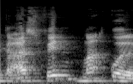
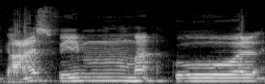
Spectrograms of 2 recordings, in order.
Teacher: tanwinnya ini tidak dibaca ka'asfin ma'kul, tapi ka'asfim, dilebur ke huruf mim. Ka'asfim ma'kul.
